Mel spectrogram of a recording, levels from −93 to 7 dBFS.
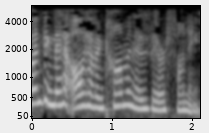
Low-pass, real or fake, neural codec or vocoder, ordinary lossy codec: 5.4 kHz; fake; codec, 16 kHz, 8 kbps, FreqCodec, larger model; MP3, 24 kbps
